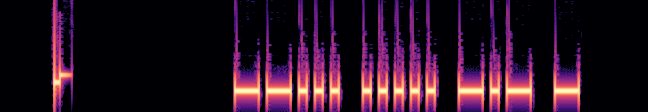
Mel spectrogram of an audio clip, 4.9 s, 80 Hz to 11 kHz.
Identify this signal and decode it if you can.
Morse code, heard as a keyed tone, about 21 wpm, 700 Hz. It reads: 75KT
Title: Four Letter-Number Combinations - 20wpm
